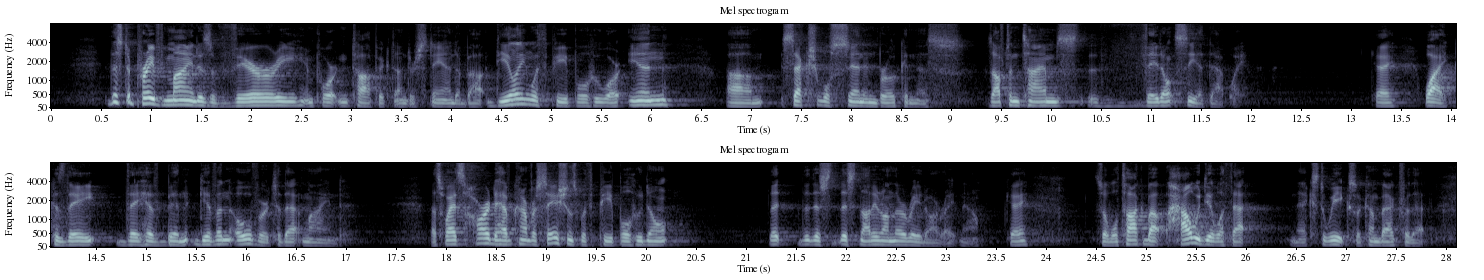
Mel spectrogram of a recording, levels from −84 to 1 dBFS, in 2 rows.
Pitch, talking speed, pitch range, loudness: 125 Hz, 170 wpm, 115-140 Hz, -28 LUFS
